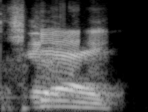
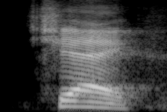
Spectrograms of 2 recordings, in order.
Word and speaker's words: Shai: What is it? – Shai. – Shai, I was working for the next name. How about that? I mean, what, pronounce that one. Good luck. – What, Shai Gilgeous-Alexander? – All right, Shai Gilgeous-Alexander.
